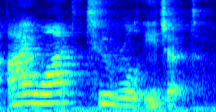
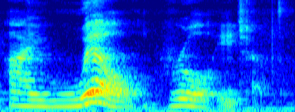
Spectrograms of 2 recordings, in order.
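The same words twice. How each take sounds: First: WANT stressed, falling at the end. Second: WILL stressed, slow and a bit louder. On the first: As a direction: lean on the word want, then fall. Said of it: "we are going to change this into". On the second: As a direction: hit the word will, say it slowly. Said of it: "change this into her saying". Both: Shown as a demonstration.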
